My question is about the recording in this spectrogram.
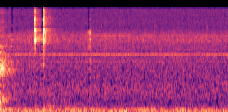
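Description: A computer mouse clicking a few times in quick succession, about a third of a second in, over a low steady background hum.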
